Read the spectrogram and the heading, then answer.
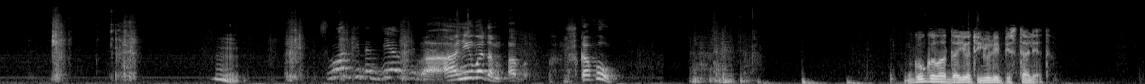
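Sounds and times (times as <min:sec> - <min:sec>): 
faint steady hum: 0:00.0 - 0:11.4
crisps crunching from a bag: 0:00.3 - 0:01.4, 0:02.6 - 0:05.2
speech: 0:03.3 - 0:06.3, 0:09.2 - 0:10.6.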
